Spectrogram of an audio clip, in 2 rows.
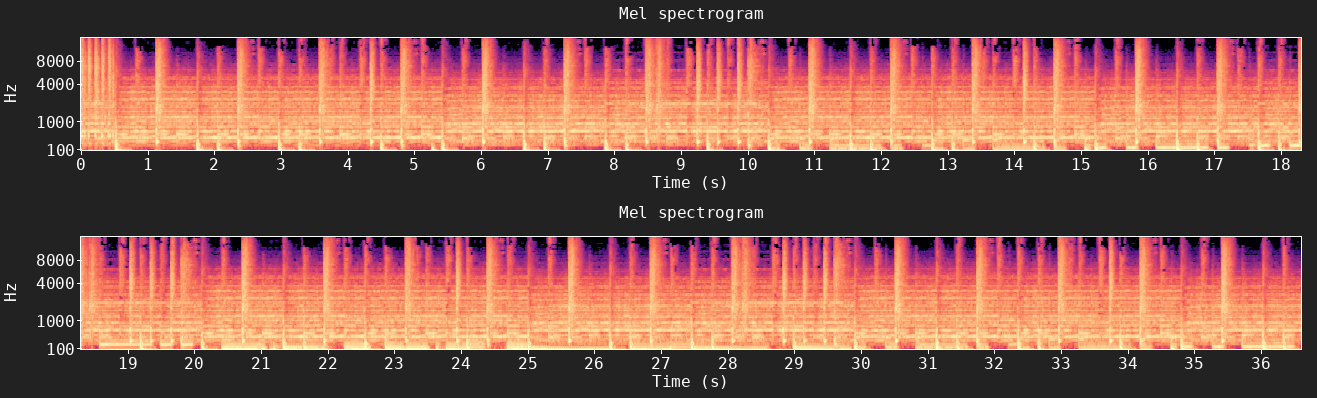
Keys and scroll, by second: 27.3 ctrl+alt+z.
